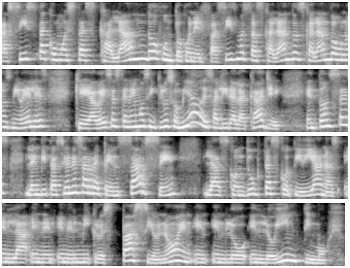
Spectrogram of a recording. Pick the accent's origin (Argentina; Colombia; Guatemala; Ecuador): Colombia; a mí, como colombiana que soy, me sorprendió muchísimo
